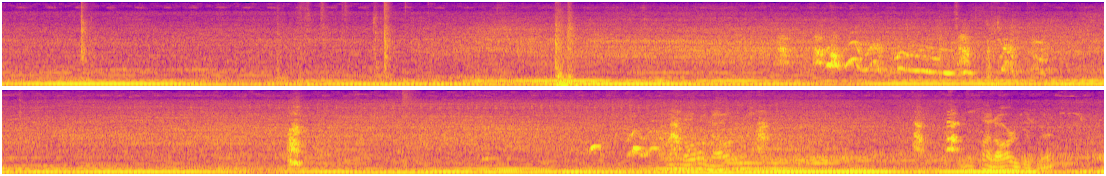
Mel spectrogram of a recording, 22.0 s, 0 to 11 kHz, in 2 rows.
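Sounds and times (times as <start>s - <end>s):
dog yipping and whining: 7.8s - 10.5s, 16.9s - 18.0s, 20.2s - 20.6s.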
